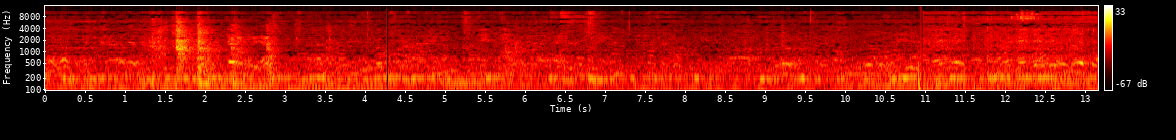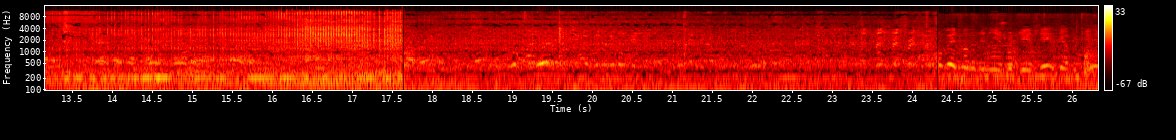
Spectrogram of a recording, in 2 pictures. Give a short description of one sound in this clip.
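Several men talk outdoors at a distance.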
